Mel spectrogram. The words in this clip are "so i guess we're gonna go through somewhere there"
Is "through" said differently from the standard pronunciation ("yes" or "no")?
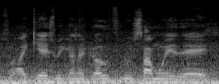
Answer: no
